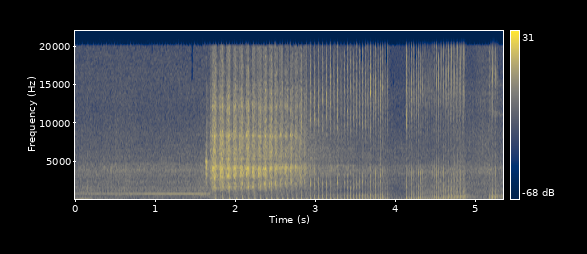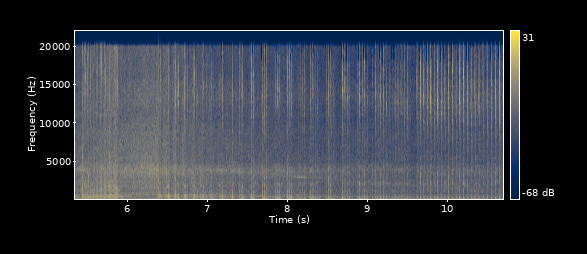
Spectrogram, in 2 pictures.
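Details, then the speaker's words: Mazda one-rotor engine build after its first drive, jump-started because the alternator seems not to charge: loud, rasping free revs that rise and drop cleanly, sounding crisp and healthy. "we're gonna end this one with a little bit of revving because it sounds so good"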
